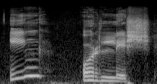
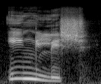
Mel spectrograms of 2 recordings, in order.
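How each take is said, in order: First: "इंग", a pause, then "लिश"; split into syllables. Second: Said in the usual way. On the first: Shown as a demonstration. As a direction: break the word into two separate parts, "इंग" और "लिश". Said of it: "इंग में भी एक vowel sound". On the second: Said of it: "जिनमें दो syllables होंगे".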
